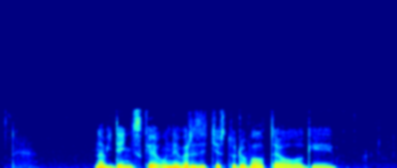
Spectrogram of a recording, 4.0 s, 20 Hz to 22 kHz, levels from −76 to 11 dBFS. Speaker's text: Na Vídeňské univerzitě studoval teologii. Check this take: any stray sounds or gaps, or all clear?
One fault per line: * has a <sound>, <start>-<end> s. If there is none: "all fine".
all fine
